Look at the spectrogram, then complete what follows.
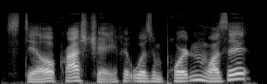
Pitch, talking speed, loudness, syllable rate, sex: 155 Hz, 155 wpm, -19 LUFS, 4.5 syllables/s, female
